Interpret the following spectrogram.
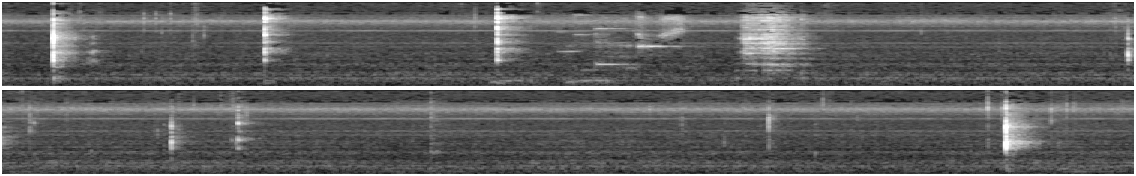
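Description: A metal spoon clinking lightly against a porcelain plate while scooping soft agar pudding: about six sharp, isolated clicks spread over the first ten seconds, with a couple of brief softer scraping sounds around four to five seconds in.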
